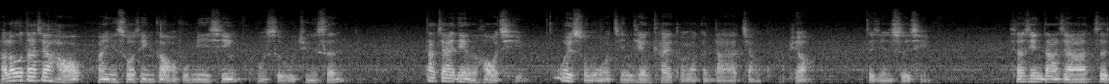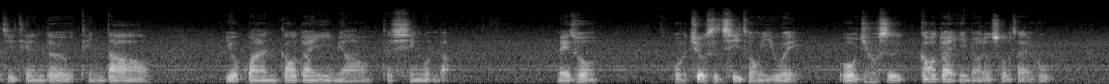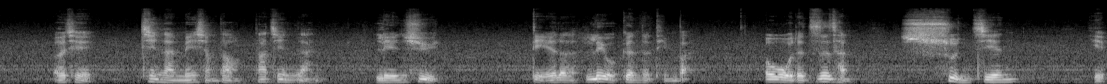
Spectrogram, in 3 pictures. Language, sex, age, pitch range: Chinese, male, 30-49, 85-110 Hz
